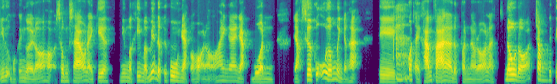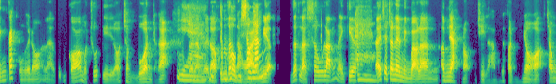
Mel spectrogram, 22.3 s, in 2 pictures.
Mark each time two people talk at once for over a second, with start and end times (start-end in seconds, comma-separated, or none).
14.9-16.4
